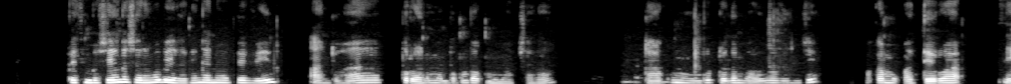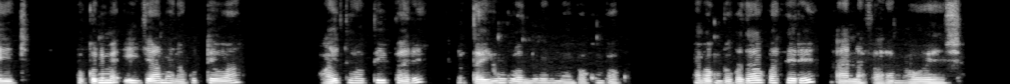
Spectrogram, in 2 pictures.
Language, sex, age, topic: Oshiwambo, female, 25-35, agriculture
